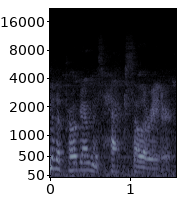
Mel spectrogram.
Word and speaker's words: Haxlr8r: of the program is ha accelerator it's spelled weird it's h ax lr8 r and the goal is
